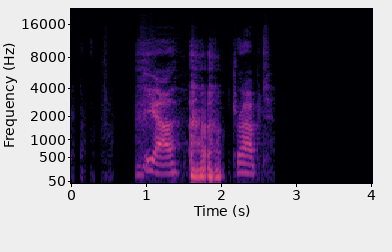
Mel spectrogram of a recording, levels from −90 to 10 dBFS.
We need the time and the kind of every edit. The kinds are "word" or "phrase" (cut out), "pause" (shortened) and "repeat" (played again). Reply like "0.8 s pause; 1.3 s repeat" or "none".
2.1 s pause

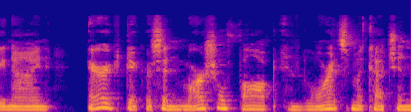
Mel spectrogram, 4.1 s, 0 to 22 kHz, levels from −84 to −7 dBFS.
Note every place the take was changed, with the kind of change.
none

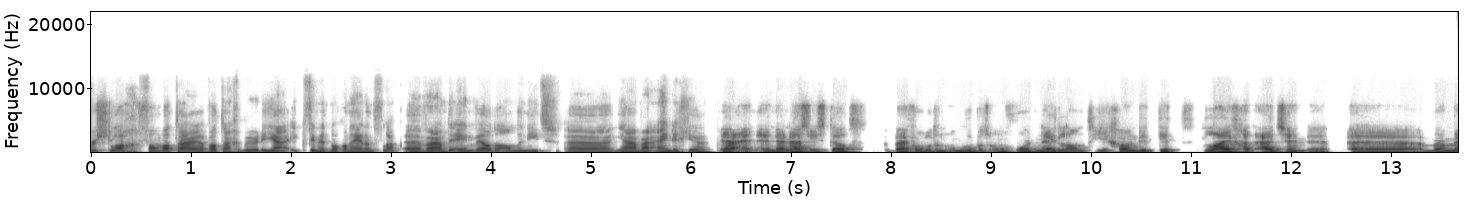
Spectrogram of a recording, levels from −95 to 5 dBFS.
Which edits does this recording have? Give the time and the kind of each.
7.2 s phrase

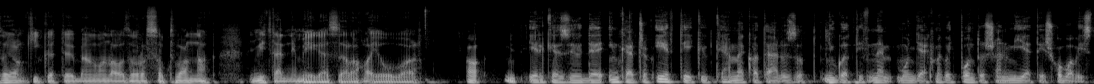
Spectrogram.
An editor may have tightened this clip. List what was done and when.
1.1 s word; 1.7 s word; 2.7 s word; 5.2 s word; 6.5 s word; 8.7 s word

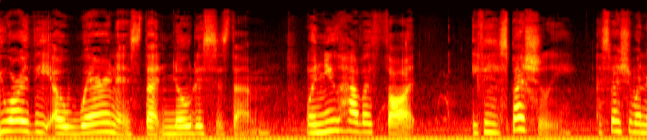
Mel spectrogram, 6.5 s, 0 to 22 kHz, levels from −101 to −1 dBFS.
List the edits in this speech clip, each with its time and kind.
none

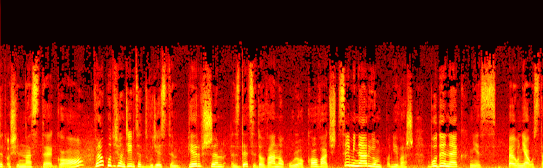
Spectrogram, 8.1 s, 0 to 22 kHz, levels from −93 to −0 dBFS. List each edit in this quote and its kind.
1.4 s word; 5.0 s word; 5.7 s word; 7.1 s word

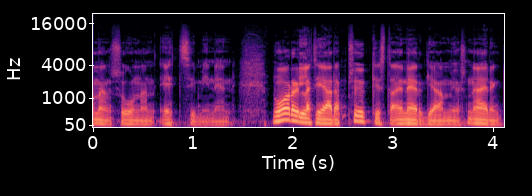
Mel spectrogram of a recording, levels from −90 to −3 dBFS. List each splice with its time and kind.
2.2 s word

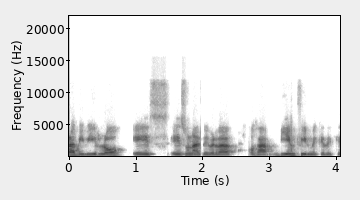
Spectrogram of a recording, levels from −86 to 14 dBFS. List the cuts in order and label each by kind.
2.0 s word; 2.7 s word

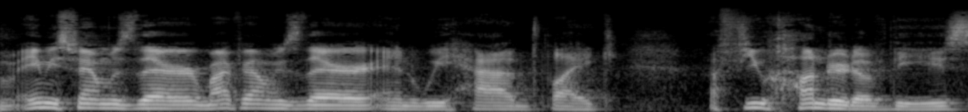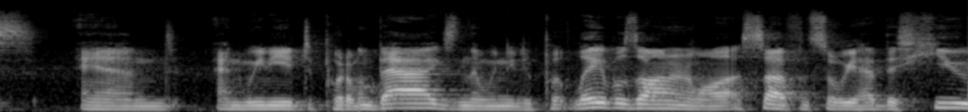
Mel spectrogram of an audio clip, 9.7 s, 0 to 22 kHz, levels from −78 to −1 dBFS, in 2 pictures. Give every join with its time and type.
6.6 s word

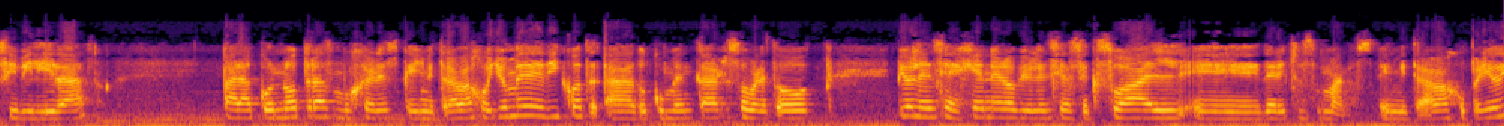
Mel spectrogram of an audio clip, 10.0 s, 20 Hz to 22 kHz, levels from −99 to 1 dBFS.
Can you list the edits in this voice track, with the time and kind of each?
2.8 s phrase

